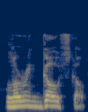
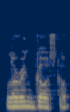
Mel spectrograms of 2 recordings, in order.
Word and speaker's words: laryngoscope: Laryngoscope. Here's a G followed by an O. Laryngoscope, not laryngoscope. So laryngoscope, a hard G or G sound.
